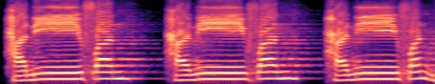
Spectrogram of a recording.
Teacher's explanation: ada bunyi Nun sukunnya ada bunyi vokal a-nya sehingga akan terdengar an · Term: izhar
